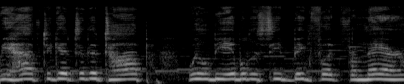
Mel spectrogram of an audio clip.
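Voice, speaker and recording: A man does a put-on character voice at an extremely high pitch, monotone and flat at a moderate pace. Clear music plays in the background. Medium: read story. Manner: eager, excitable.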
